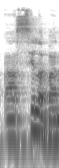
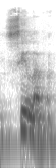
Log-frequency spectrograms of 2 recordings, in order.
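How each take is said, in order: First: Said in the usual way. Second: Sílaba, the middle b turned into a v; sílaba with a soft v sound. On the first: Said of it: "em português falamos com B". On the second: Shown as a demonstration. Teacher showing how Paraguayan Guarani learners say sílaba with a v. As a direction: say sílaba as silava, v in place of b. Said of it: "o pessoal que estuda Guarani fala com V".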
